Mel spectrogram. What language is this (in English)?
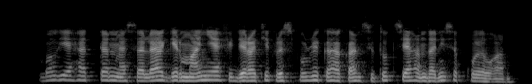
Bashkir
